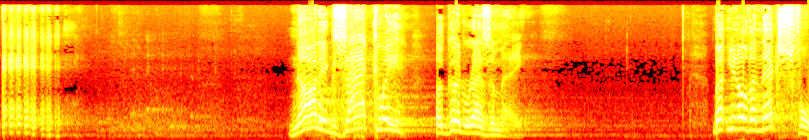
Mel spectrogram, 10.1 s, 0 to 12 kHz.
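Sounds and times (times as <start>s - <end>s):
sheep bleating: 0.0s - 0.8s
speech: 3.7s - 6.6s, 8.9s - 10.1s.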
